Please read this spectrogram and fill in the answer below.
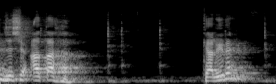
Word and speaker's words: अतः: तो देखिए क वर्ग है और विसर्ग, जैसे विसर्ग कहां लगता है, जैसे अतः, क्या लिख रहे, अतः नहीं है, अतः है का उच्चारण होता है साथ में।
